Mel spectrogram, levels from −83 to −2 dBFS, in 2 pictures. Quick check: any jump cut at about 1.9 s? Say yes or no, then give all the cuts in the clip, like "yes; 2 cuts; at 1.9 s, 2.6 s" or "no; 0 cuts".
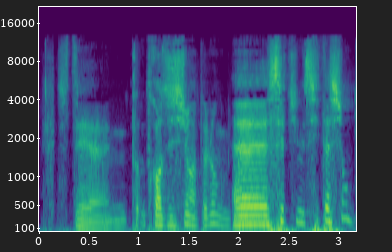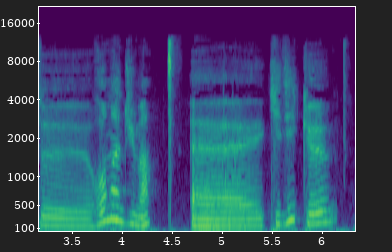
yes; 1 cut; at 1.9 s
